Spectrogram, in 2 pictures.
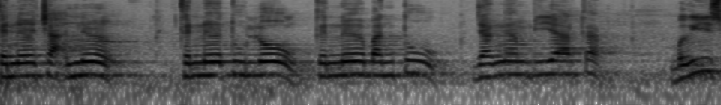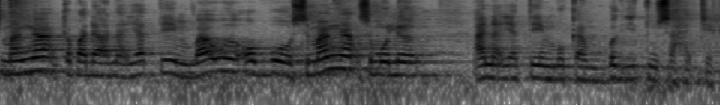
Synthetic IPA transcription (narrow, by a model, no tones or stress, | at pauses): kənət͡ʃa̰ʔnə | kənə̃t̪ulʊŋkənə̃bant̪u | d͡ʒaŋanbiarkan | bəɾisəmaŋat̪̚kəpadaːnaʔjat̪ɪmbawəʔobɔsəmaŋat̪̚səmulə | ʔanaʔjat̪ɪmbukanbəɡit̪usahad͡ʒə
